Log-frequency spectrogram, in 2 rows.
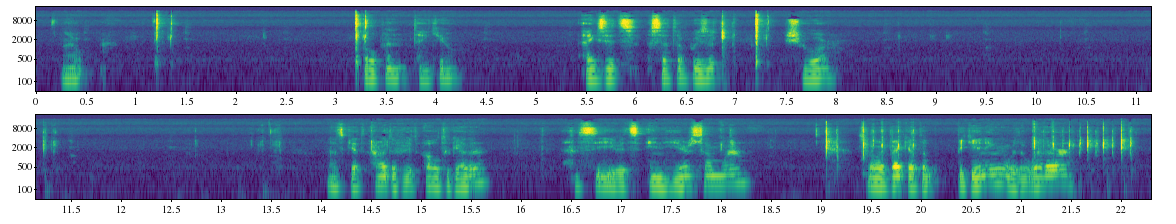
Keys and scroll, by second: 1.2 Return, 3.2 Return, 6.8 Left, 7.1 Return, 11.2 Escape, 13.4 Escape, 14.6 Escape, 18.0 Escape, 19.0 Down, 19.4 Down, 19.6 Down, 19.7 Down, 21.1 Up, 21.3 Up, 21.5 Up, 21.6 Up, 21.8 Up, 22.0 Up.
